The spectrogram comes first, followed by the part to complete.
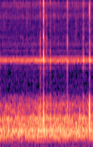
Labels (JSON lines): {"label": "anthrophony, boat engine", "recorder": "HydroMoth"}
